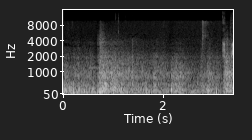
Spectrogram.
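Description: An ammunition cache explodes in wartime Ukraine, with munitions cooking off: a loud, continuous rolling rumble broken by several sharper blasts and cracks, all close and heavy.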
